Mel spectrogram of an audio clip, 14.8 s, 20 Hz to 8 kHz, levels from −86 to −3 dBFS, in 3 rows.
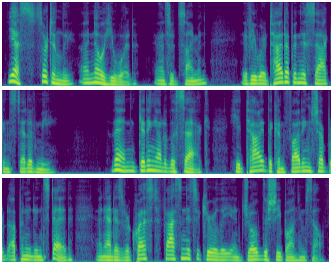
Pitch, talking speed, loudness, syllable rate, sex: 120 Hz, 190 wpm, -18 LUFS, 5.4 syllables/s, male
